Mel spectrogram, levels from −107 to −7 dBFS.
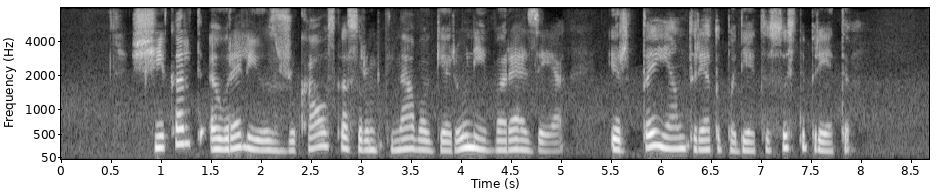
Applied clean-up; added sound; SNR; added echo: none; none; none; none.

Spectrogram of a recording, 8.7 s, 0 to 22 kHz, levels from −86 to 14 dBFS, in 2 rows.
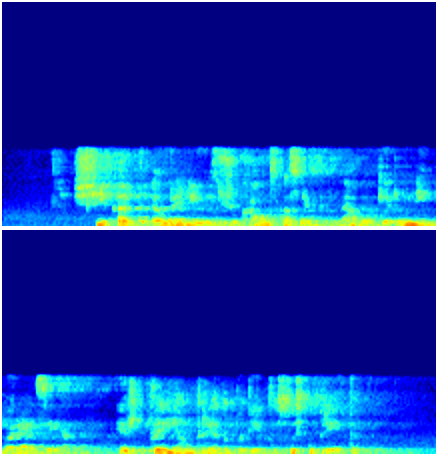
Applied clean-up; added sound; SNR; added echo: none; none; none; reverberation time 1.9 s.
